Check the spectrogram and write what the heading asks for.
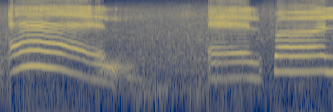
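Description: A high-pitched, child-like voice calling out in sing-song. The first call coincides with the letter L appearing on screen: one long call that rises and then drops steeply in pitch, followed by a short, level call and the start of another.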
